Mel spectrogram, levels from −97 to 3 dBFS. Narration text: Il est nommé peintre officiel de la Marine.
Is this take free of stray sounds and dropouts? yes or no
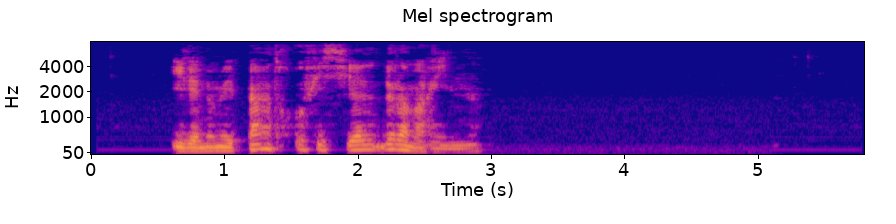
yes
